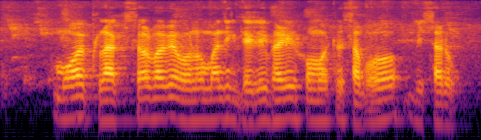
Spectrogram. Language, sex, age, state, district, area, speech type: Assamese, male, 60+, Assam, Golaghat, urban, read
